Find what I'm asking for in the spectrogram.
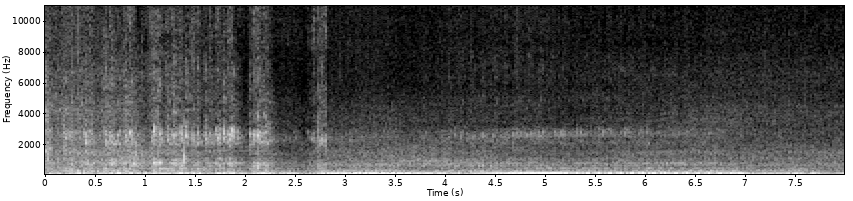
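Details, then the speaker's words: Flood-damaged 1979 Chevrolet Camaro Z28 V8 after a short drive, not yet at operating temperature: brief blip and door clunk, then deep even idle with steady lope; good running car, normal idle. "So my general impression, good running little car, stiff, which is not surprising for one of these."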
